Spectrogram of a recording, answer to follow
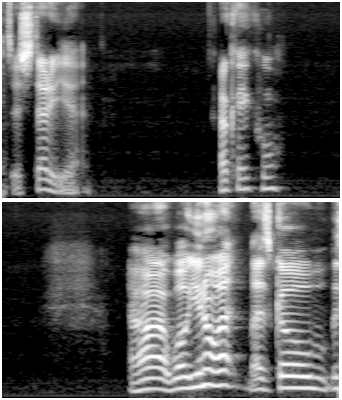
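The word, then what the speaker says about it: oui: How do you say yes? We. Yeah, yeah, like we. We, like us. Like if you were to say we are going to the park, but just the we.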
